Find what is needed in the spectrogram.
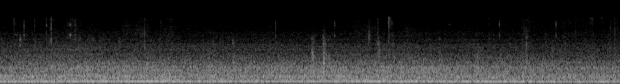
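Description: Ferrari FF's V12 engine heard from inside the cabin, running steadily with a constant low hum and road noise, neither revving up nor down.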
